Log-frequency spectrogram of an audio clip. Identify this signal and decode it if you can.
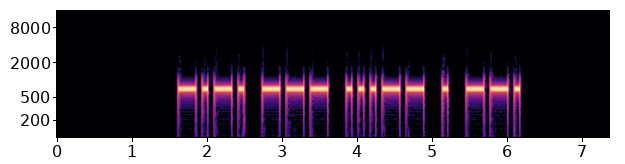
Morse code, heard as a keyed tone, about 16 wpm, 700 Hz. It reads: CO3EG
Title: DXCC-100 Call Signs - 5 Characters - Repeated 2x - 15wpm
